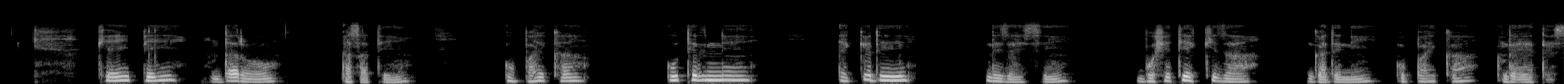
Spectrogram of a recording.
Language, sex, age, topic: Gamo, male, 25-35, government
